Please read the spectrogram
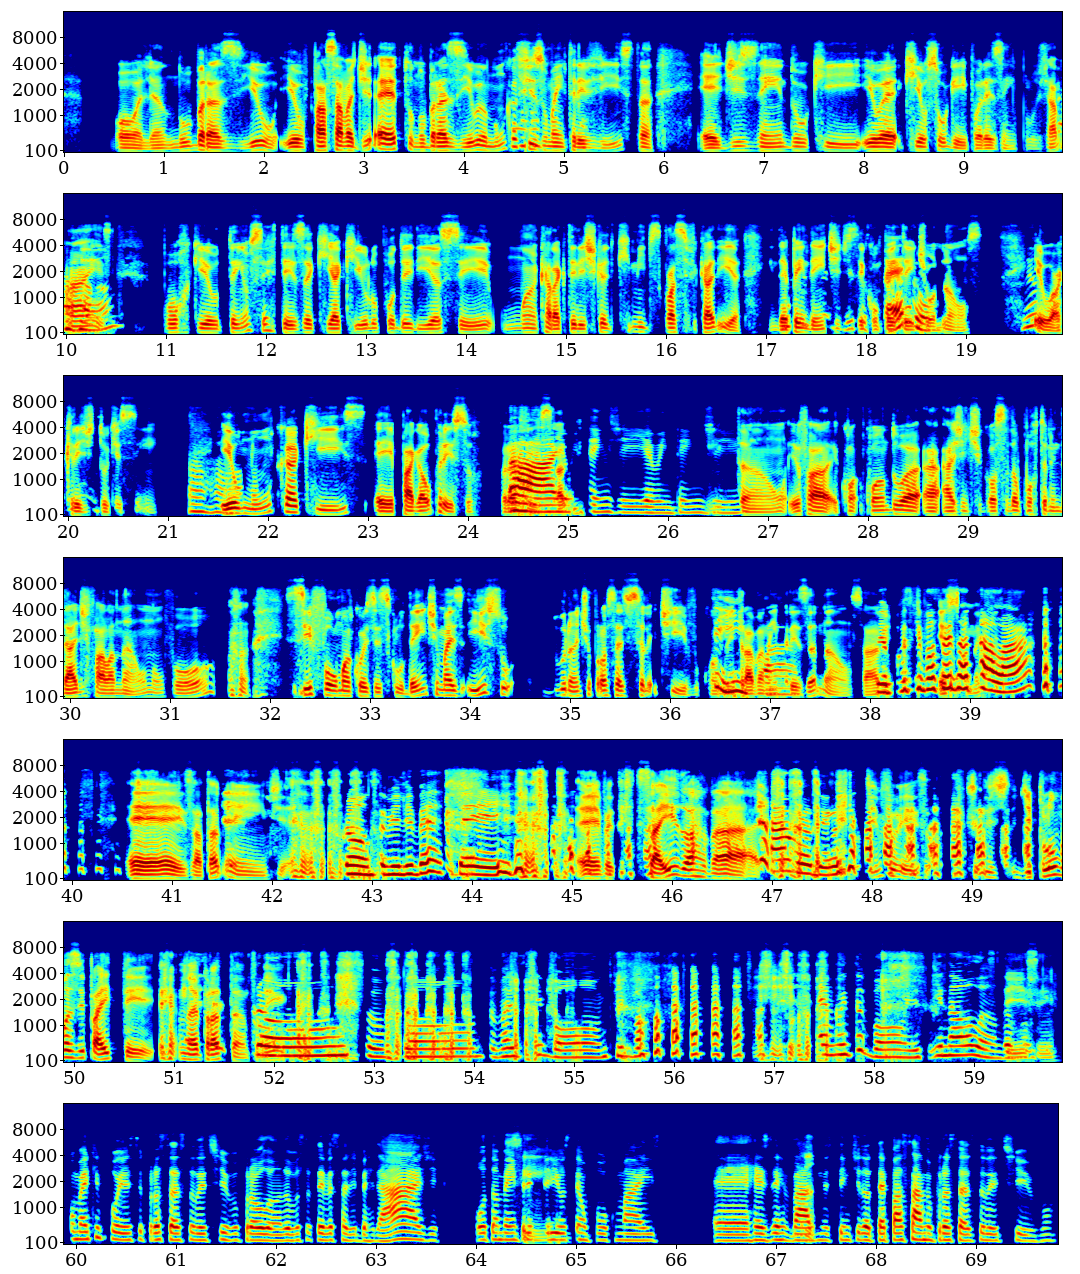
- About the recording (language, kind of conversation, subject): Portuguese, podcast, O que a palavra representatividade significa para você hoje?
- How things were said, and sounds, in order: chuckle; other background noise; laugh; laugh; laugh; laugh; laugh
